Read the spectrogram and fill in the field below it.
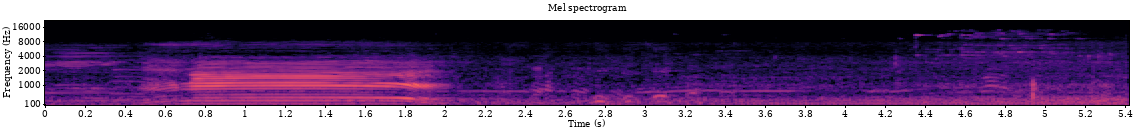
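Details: White Karapan Sapi racing cattle from Sapudi Island: one long, low, droning moo lasting about a second, rich and steady, ending with a slight upward bend. Quieter rustling and faint voices follow.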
